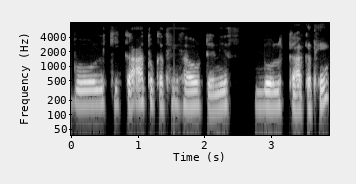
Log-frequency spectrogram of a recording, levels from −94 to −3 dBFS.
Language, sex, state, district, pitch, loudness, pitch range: Chhattisgarhi, male, Chhattisgarh, Sarguja, 155 Hz, -21 LUFS, 150-165 Hz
